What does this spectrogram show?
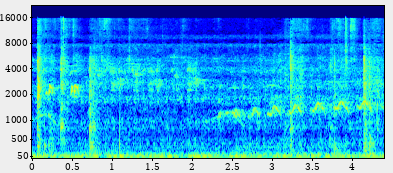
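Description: A bird calling: a run of quick wavering notes from about halfway through, rising slightly in pitch. Scattered soft clicks and taps also sound throughout.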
